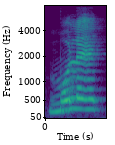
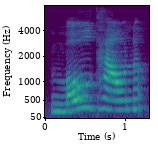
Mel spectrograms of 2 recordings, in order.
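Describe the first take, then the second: First: "Moleton" said as mo-lay-ton; joking mispronunciation. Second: Said in the usual way. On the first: Shown as a demonstration. Reader playfully corrects the town's name, "Moleton" as mo-lay-ton. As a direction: say "Moleton" with a mock-foreign "lay" in the middle. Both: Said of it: "I said that wrong".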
